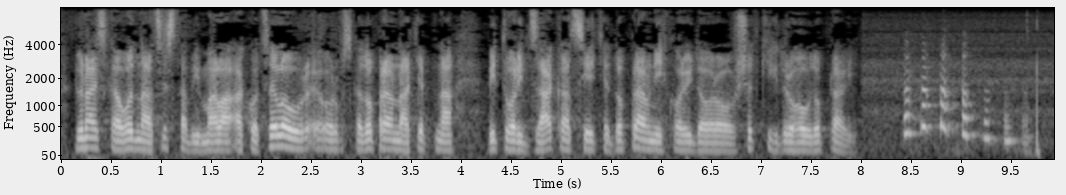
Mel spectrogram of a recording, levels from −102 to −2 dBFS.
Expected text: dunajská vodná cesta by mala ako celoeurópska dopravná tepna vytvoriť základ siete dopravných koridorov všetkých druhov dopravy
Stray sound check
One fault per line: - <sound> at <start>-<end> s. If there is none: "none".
- laugh at 8.4-9.8 s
